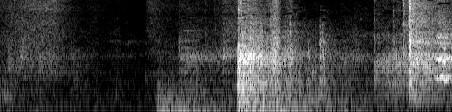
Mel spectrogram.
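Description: Old painted wooden door pushed and banged shut: a short scrape, then a sharp bang a little past the middle that rattles and dies away.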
